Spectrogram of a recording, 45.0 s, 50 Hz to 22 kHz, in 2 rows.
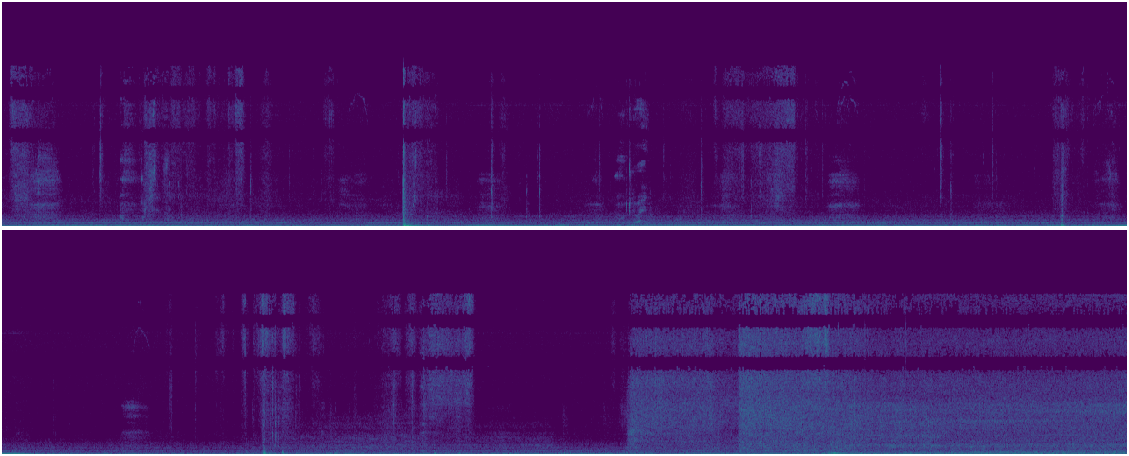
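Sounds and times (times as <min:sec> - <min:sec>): car wash rumble: 0:34.6 - 0:45.0.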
